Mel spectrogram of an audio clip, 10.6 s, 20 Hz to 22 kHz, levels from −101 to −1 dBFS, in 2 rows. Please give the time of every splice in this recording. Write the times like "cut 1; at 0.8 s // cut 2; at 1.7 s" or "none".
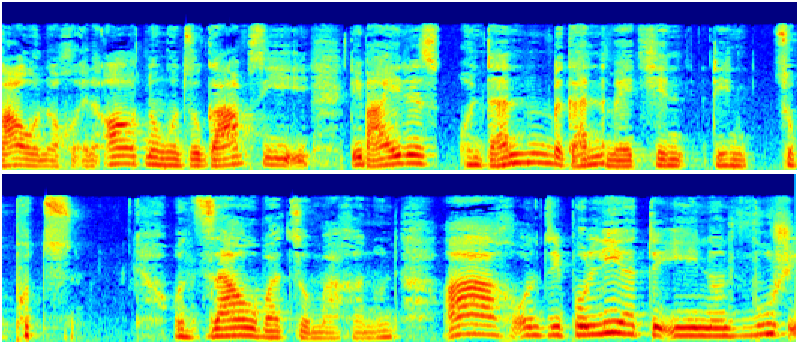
cut 1; at 2.4 s // cut 2; at 2.9 s // cut 3; at 4.0 s // cut 4; at 5.0 s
